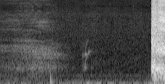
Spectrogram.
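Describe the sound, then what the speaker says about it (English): A single loud cough lands close on a gamer's microphone after near silence, a sharp harsh burst cut short at the end. "sorry guys. Coughing in the mic."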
